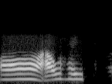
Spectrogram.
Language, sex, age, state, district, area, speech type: Assamese, female, 30-45, Assam, Charaideo, rural, conversation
